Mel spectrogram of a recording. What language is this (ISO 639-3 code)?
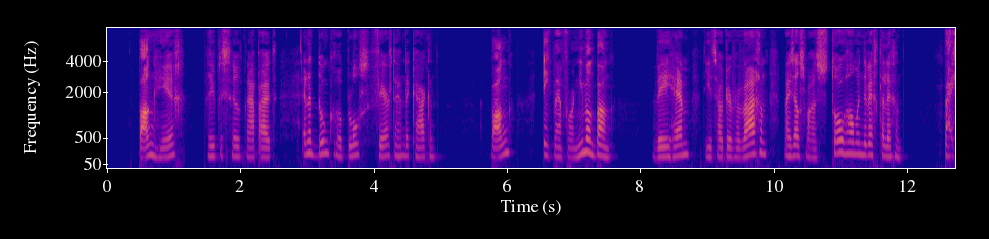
nld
